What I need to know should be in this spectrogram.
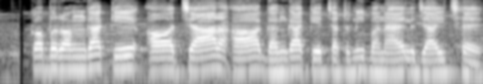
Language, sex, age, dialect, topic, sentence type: Maithili, male, 51-55, Eastern / Thethi, agriculture, statement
